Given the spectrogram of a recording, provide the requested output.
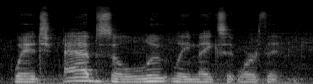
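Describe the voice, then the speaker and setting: Somewhat breathy, a man with an American accent speaks at a very slow pace amid audible room echo. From US South. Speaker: gaming streamer. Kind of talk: live gameplay stream chat. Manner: casual, rambling with fillers.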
